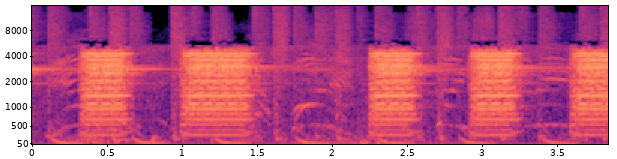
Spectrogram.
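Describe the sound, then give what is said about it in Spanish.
Harsh electronic alarm buzzer sounding in five loud, rasping bursts at an uneven rhythm, each lasting about half a second, with the last burst cut off at the end. “Solo falta que nos suene una alarma.”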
